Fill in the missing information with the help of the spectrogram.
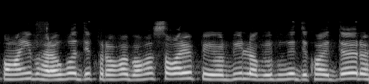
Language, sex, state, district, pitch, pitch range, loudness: Hindi, female, Madhya Pradesh, Dhar, 240 Hz, 225-255 Hz, -15 LUFS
